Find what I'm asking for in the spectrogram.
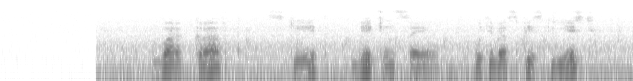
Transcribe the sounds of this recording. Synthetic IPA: varkɾaft̪skʲejt̪bʲekʲɪnsejlˠʊtʲɪbʲafspʲiskʲɪjesʲtʲ

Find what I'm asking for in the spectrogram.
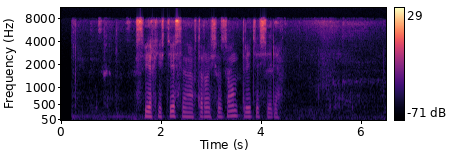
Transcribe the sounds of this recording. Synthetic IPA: svʲerxjɪsʲtʲest̪vʲɪnəft̪ɐɾojsʲɪzont̪ɾʲetʲjəsʲeɾʲɪjə

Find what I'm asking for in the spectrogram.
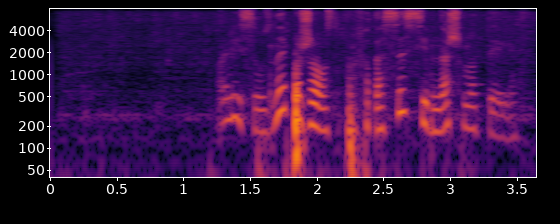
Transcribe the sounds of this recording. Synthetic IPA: a̰lʲisɐwznajʲpaʐɑlˠst̪ɐpɾɐfɐt̪asɛsʲːiːwnaʂɨmɐt̪ɛlʲɛ

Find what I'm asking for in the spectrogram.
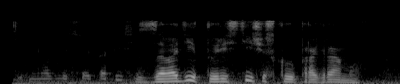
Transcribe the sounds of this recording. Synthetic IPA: zəvɐdʲit̪ʊɾʲɪsʲtʲit͡ɕɪskʊjʊpɾɐɡɾamːʊ

